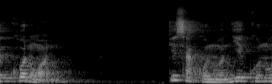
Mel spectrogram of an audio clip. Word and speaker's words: Crowd1: Vous avez toujours entendu mon parler de Chrono One, l'écrit C-R-O-W-2 et puis un petit chiffre 1 devant. Vous prononcez le Chrono One.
